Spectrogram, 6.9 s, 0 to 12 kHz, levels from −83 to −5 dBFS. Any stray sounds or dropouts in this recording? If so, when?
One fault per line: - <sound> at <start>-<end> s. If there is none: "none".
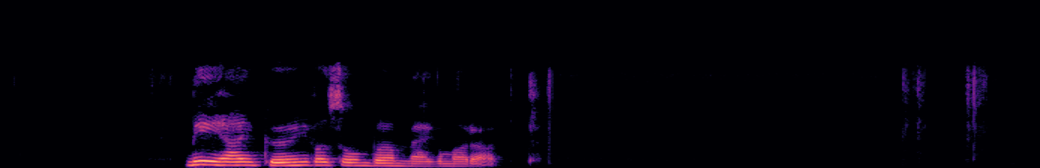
none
